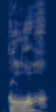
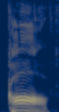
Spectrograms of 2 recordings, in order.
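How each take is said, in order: First: The final sound is not an f. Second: The final sound is an f. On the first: The speaker calls it wrong. "¿Se dice cough? No" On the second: The speaker calls it right. "Esa G H como si fuera una F"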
